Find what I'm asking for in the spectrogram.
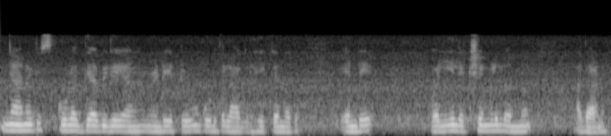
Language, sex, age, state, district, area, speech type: Malayalam, female, 30-45, Kerala, Kannur, rural, spontaneous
